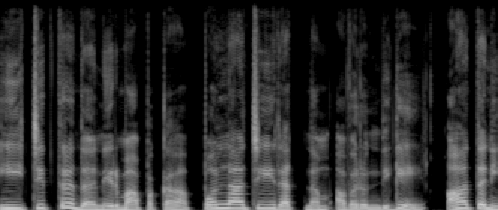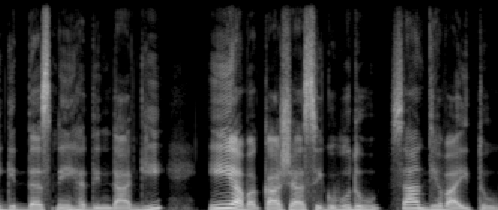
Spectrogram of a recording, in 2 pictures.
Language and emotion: Kannada, neutral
